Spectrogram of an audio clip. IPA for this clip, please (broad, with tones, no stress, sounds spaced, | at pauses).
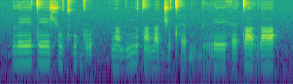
l eː˦ t eː˦ ʃ u˦˨ tʰ u˦ ɡ ʊ˨ | ɡ ã˨ b ɪ˨˦ ɲ o˦ t ã˨ n a˨ d͡ʒ ʊ˨ tʰ ɛ˨ ɓ i˦ b ɪ˦ r eː˦ h ɛ˨ t a˦˨ r a˦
